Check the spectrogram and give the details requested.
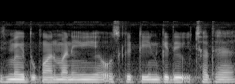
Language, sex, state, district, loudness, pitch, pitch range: Hindi, male, Uttar Pradesh, Shamli, -15 LUFS, 115 Hz, 110-115 Hz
